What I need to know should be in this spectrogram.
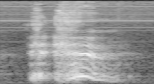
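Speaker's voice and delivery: loud throat clearing. Acted. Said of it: "cleared his throat".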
